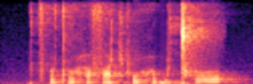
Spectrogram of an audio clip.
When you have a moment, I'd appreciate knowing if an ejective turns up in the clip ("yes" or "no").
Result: yes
